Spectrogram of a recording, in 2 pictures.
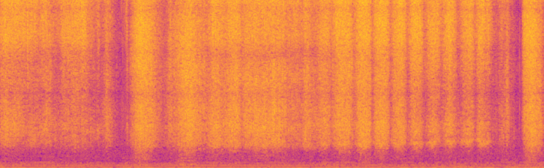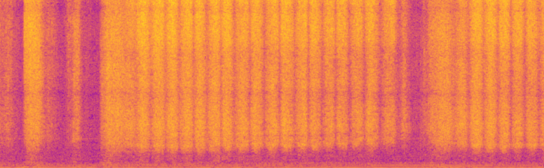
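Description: Bare fingertips and palms rub, crush and scrunch a large loose pile of crisp dried green tea leaves with some stems on a table. The result is a dense, bright crackling rustle in uneven rhythmic strokes, with brief lulls partway through. A faint steady low hum runs underneath.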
